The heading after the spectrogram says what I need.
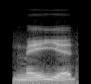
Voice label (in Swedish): "mied", skanska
